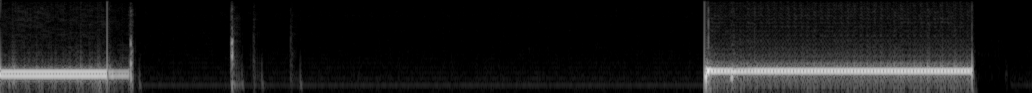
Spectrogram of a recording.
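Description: A steady, flat telephone line tone plays during a call transfer. A short burst of tone ends, a click follows, then a few seconds of silence before a second tone of about two seconds.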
